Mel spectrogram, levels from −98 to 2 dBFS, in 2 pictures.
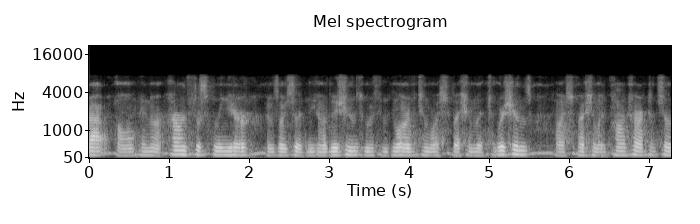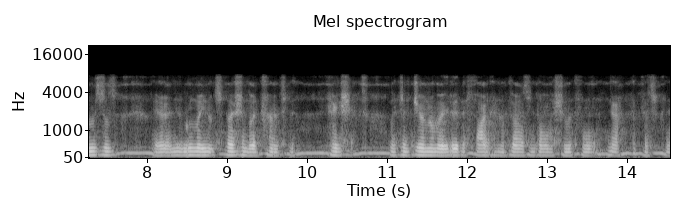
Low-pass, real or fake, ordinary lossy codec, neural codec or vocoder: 7.2 kHz; fake; Opus, 16 kbps; autoencoder, 22.05 kHz, a latent of 192 numbers a frame, VITS, trained on one speaker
